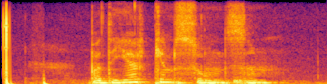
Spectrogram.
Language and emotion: Russian, neutral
